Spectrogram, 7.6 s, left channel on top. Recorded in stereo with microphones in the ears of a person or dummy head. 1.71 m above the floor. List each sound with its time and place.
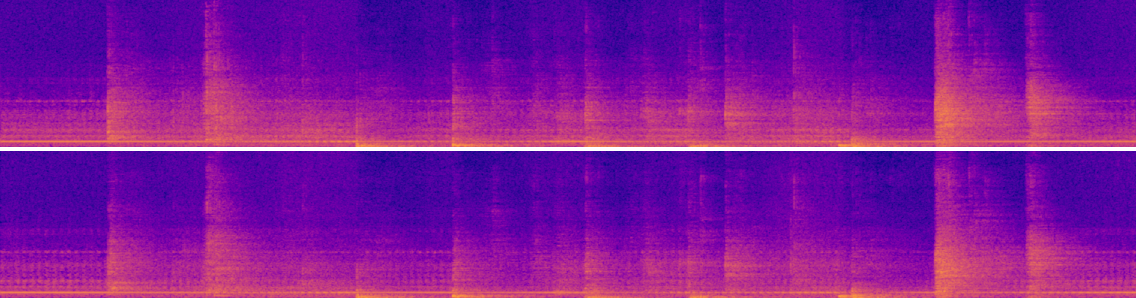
0.7 s footsteps: 20° left (ahead or behind), 1.8 m; by 7.0 s 5° left (ahead or behind), 4.5 m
